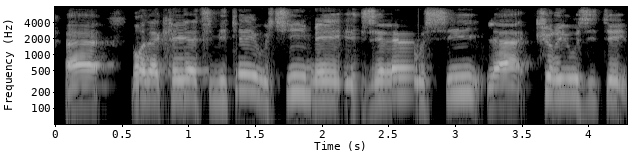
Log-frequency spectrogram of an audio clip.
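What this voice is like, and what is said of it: New Brunswick French accent. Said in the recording (French): “Je vais retrouver mon accent, ce sera pas long... on vient tous les deux du Nouveau-Brunswick”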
